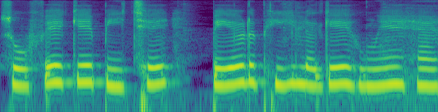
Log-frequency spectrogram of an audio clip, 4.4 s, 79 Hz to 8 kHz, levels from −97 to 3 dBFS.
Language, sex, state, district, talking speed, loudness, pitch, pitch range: Hindi, female, Uttar Pradesh, Lucknow, 110 wpm, -12 LUFS, 250 Hz, 235-260 Hz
